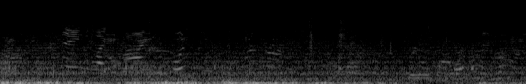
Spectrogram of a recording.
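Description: A propeller plane drones steadily overhead in the distance, slowly fading.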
